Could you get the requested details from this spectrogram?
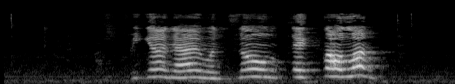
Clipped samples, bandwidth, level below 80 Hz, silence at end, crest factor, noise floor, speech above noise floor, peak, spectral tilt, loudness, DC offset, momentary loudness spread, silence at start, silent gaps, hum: under 0.1%; 11.5 kHz; -64 dBFS; 0.75 s; 20 dB; -56 dBFS; 38 dB; 0 dBFS; -1 dB/octave; -17 LUFS; under 0.1%; 11 LU; 1.35 s; none; none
